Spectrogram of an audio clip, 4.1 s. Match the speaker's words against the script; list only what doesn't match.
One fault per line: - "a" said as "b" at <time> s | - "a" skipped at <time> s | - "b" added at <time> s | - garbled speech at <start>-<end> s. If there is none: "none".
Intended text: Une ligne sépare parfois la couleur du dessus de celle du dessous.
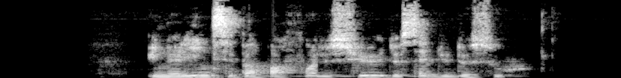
- "la couleur du" skipped at 2.1 s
